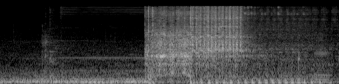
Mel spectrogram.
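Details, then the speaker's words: Beat FI scooter electric start: a harsh, rasping grind over the cranking for about a second; the starter pinion is misaligned and grinds on engagement. "oke perhatikan untuk stternya nah dia suara ngejelengiknya dia ada"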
